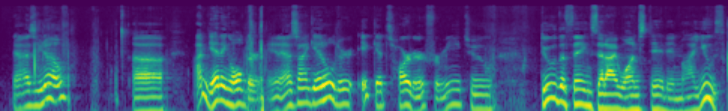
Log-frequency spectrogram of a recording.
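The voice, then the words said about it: Strained, hoarse voice. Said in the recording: “I hurt my voice... lose my stupid voice”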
